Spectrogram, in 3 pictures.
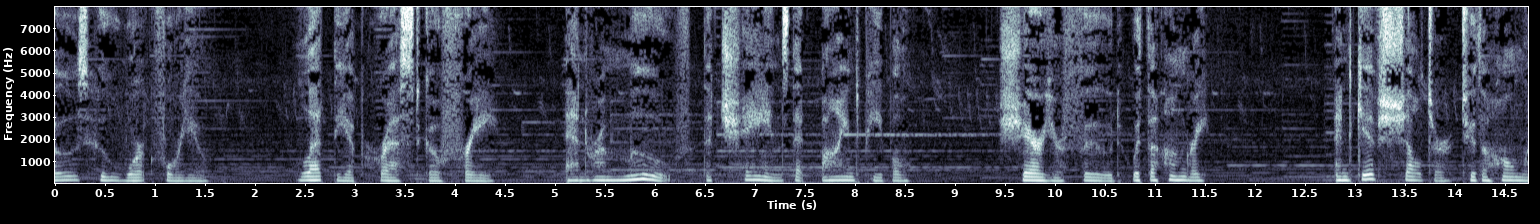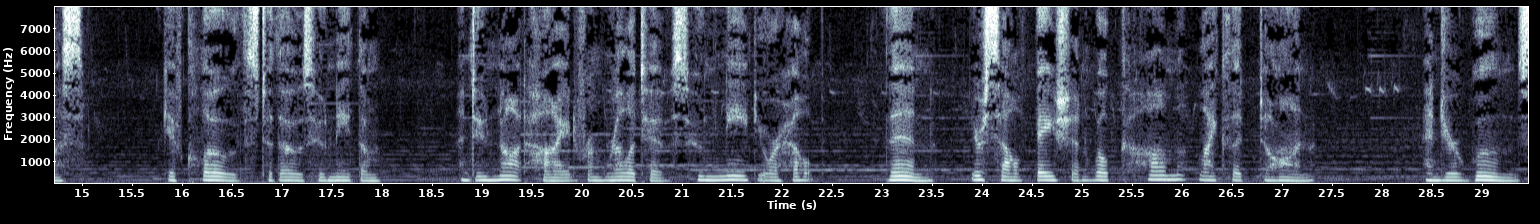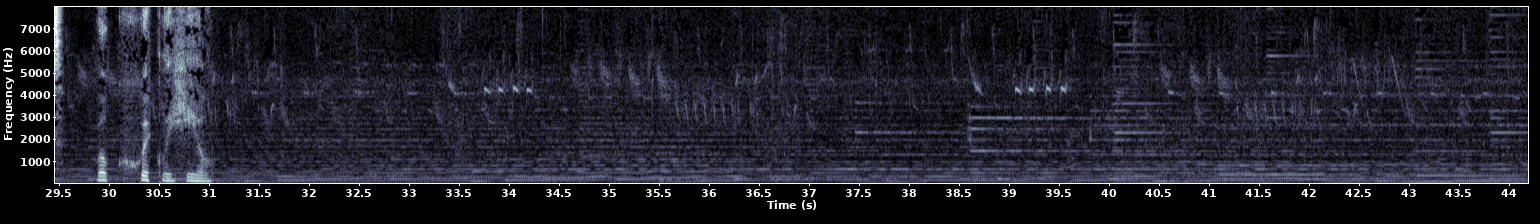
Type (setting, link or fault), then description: fault, sounds in the background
